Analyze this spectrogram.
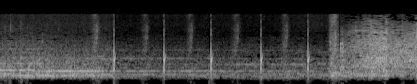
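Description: Short electronic ticks sound at a steady pace as a score counts up.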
